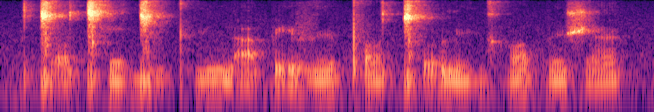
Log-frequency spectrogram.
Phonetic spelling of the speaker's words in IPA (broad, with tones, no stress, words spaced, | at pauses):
ɡ͡ǀɔ̰˨˥ǀʰe˩˧ɡ͡ǀy˨˥pʰy˩˧ na̰˩˧pḛ˨˥ vø˨˥pʼɔ˩˧ ǀʰo̰˩˧ly˩˧ɡʱɔ˨˥ pø˨˥ʃɐ˩˧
